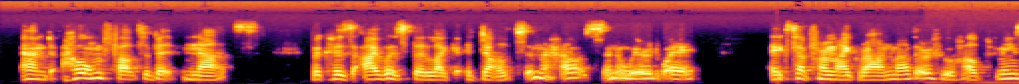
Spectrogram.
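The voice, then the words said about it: Slight German accent. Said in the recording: “I have a slight German accent.”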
